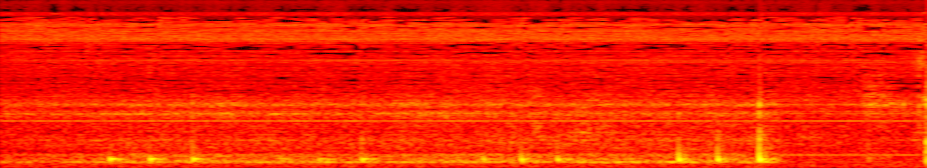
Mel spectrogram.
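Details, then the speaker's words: Light percussion of a female patient's abdomen while she lies relaxed with bladder emptied: about ten hollow finger taps over a steady hum, assessing tympany (gas in stomach or intestine) versus dullness (fluid, feces, mass or enlarged organ). "indicates gas in the stomach or intestine dullness suggests fluid or feces note any large area of dullness that might suggest a mass or enlarged organ"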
